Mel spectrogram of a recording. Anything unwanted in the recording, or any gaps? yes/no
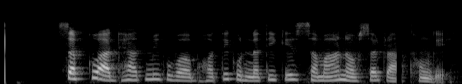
yes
